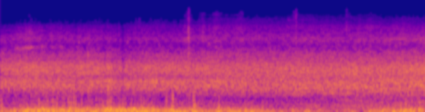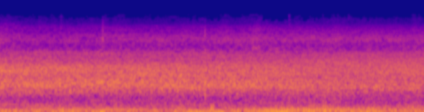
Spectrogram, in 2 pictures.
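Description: Steady road traffic from a busy road, heard outdoors with a heavy low rumble under it.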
